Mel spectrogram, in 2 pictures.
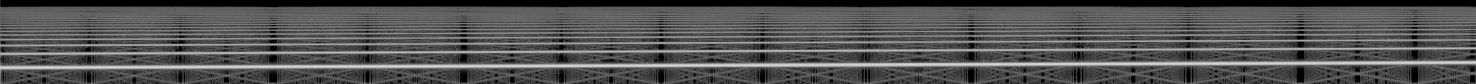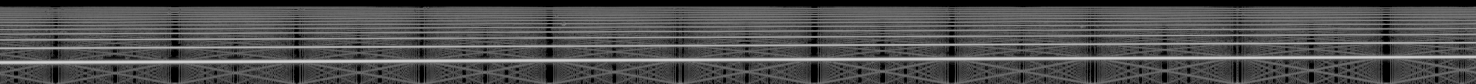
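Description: Water-eject tone: a single steady electronic tone gliding slowly and evenly upward in pitch. It is played through a phone speaker to shake trapped water droplets out of it.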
